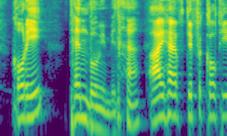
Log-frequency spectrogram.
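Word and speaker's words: Corrie ten Boom: 아 이분의 이름을 발음하는 것이 정확하게 되는 것이 참 별로 없는 거 같아요. 항상 코린테붐이라고 제가 발음할 때가 많은데 코리텐붐입니다.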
